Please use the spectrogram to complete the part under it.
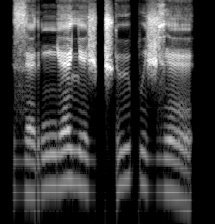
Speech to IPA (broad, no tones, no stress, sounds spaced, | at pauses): z ɛ r ɲ ɛ lʲ ɛ ʒ t͡ʃʼ ʉ p ɨ ʒ ɣ ɛ̃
